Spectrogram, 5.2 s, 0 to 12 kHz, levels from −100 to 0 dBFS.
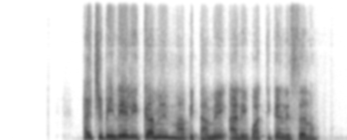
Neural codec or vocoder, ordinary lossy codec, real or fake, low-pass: codec, 16 kHz in and 24 kHz out, 0.4 kbps, LongCat-Audio-Codec, two codebook decoder; Opus, 16 kbps; fake; 10.8 kHz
